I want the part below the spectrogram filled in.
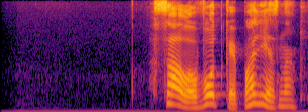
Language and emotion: Russian, positive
